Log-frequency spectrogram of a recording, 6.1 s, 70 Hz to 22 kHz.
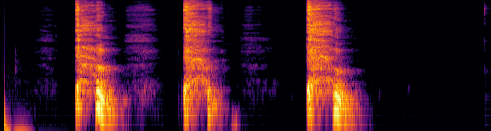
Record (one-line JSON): {"three_cough_length": "6.1 s", "three_cough_amplitude": 32768, "three_cough_signal_mean_std_ratio": 0.36, "survey_phase": "beta (2021-08-13 to 2022-03-07)", "age": "45-64", "gender": "Male", "wearing_mask": "No", "symptom_none": true, "smoker_status": "Current smoker (11 or more cigarettes per day)", "respiratory_condition_asthma": false, "respiratory_condition_other": false, "recruitment_source": "REACT", "submission_delay": "1 day", "covid_test_result": "Negative", "covid_test_method": "RT-qPCR"}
